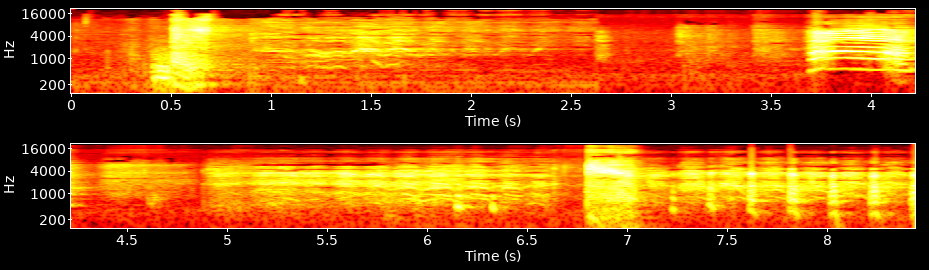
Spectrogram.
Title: Baby sneezes #lovebaby #baby #love #fouryourpag #puppy #adorably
